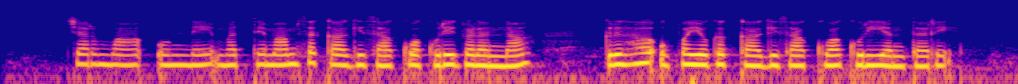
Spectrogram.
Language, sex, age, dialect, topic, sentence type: Kannada, female, 25-30, Coastal/Dakshin, agriculture, statement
